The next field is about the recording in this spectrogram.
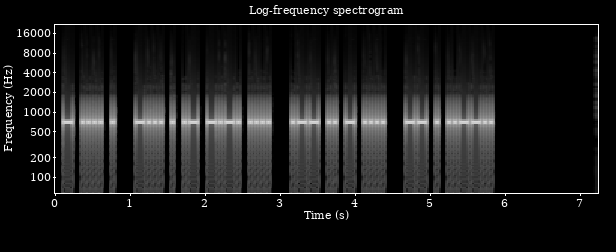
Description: Morse code, heard as a keyed tone, about 30 wpm, 700 Hz. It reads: THE BEACH WITH ME?
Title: Sentences from Top 1500 Words 30wpm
